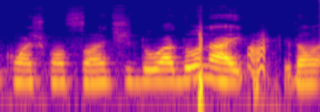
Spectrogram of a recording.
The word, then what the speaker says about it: Adonai: rebater né o tetragrama enquanto meu nome é pronunciado com as letras Alef né que é o a o dalets que é né o d o nunca é o n e outros né que aqui Adonai então você vê aqui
